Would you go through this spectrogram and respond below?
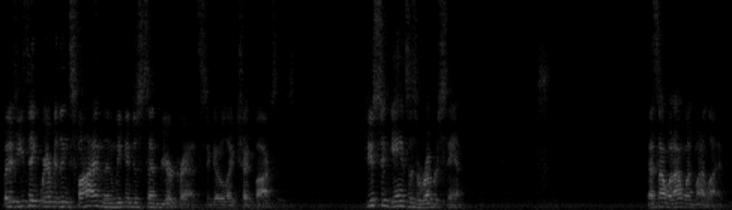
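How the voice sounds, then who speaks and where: A man's voice: on the high side, moderate pace, pauses often, sharp tone, recorded from a distance, a little hiss or hum, low-quality recording. A man in his fifties giving a combative campaign speech and taking questions at a local meeting, often pressing "Okay?". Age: 50s. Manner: combative, emphatic, repeats "Okay?". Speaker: congressional candidate.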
